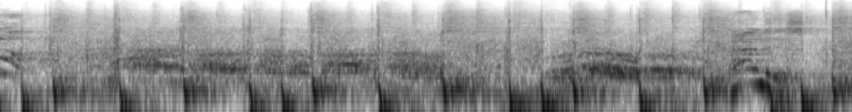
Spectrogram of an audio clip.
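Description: Live rock band playing on a concert PA with a steady drum beat of about two beats a second, with the crowd's voices joining in.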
